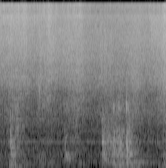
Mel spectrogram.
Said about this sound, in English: I'm going to fry that down in our blonde roux and our bacon bits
